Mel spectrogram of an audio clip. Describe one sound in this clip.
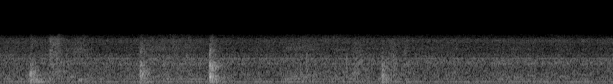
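A cloth rustles and brushes close by.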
